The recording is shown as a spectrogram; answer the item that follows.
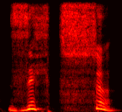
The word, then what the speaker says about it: zegt ze: Zegt ze. Le Z devient se. Z ici devient S.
